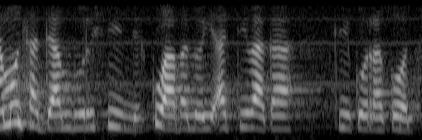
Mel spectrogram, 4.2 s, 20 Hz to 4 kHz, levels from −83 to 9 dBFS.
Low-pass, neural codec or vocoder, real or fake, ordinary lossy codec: 3.6 kHz; none; real; none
